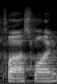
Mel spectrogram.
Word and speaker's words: PLOS One: And I think it's pronounced PLOS One, P-L-O-S One. I've always thought it was PLOS One.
